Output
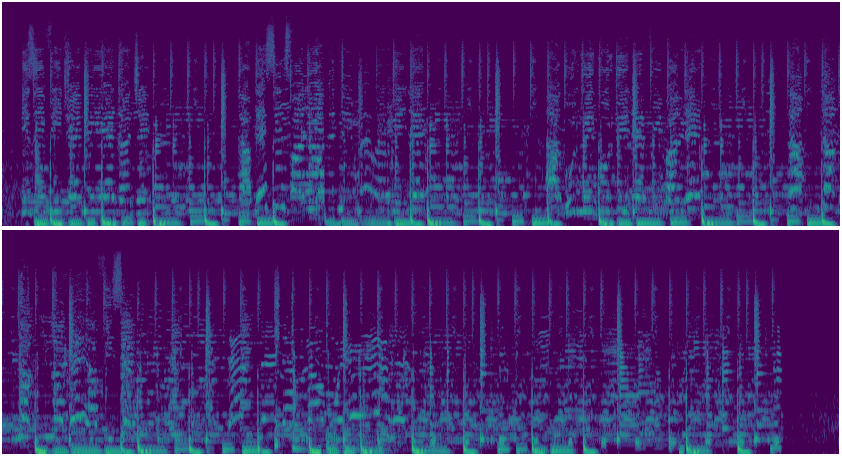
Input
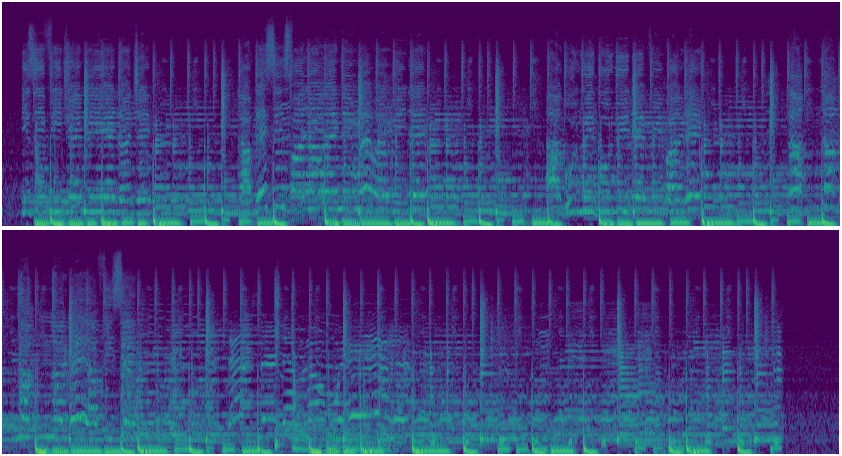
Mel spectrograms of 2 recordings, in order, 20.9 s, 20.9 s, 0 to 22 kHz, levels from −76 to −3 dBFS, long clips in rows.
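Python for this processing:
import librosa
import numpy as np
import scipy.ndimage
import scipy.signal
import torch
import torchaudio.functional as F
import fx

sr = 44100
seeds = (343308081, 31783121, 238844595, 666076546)

y = fx.over_compress(x, sr, threshold_db=-34.0, ratio=-1.0, at=(3.9, 4.8), fade=0.02)
y = fx.highpass(y, sr, hz=170.0, slope=24, at=(18.2, 18.94))
y = fx.dereverb_blind(y, sr, rt60_s=1.6)
y = y * 10.0 ** (-3.5 / 20.0)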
